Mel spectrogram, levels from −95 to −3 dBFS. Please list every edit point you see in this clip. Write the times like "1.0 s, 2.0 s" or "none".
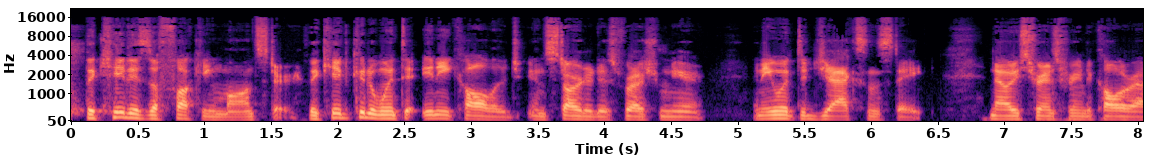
none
